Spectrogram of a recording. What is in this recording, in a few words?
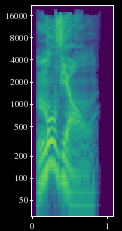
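"mowia", Polish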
